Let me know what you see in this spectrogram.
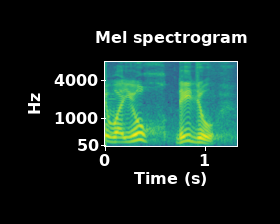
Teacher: خا کی ادائیگی حلق کے اوپر والے حصے سے، حرف ہلکی میں سے، حرف مستعلیہ میں سے بھی، موٹا بھی رکھنا ہے، کلکلا نہیں کرنا۔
